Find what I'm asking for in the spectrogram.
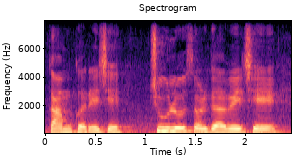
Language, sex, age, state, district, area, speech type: Gujarati, female, 45-60, Gujarat, Kheda, rural, spontaneous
